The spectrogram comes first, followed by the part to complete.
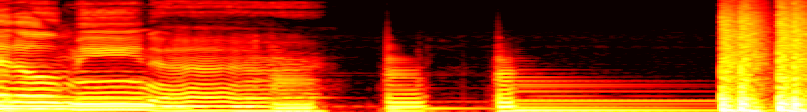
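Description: Rock band with electric guitars, bass and drums that stops abruptly about a second and a half in; after a brief silence two plucked guitar notes ring out and slowly fade, and the full band comes crashing back in near the end.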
